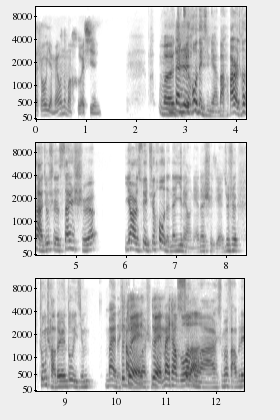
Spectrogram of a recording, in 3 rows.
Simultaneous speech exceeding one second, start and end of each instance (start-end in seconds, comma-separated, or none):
10.1-11.7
